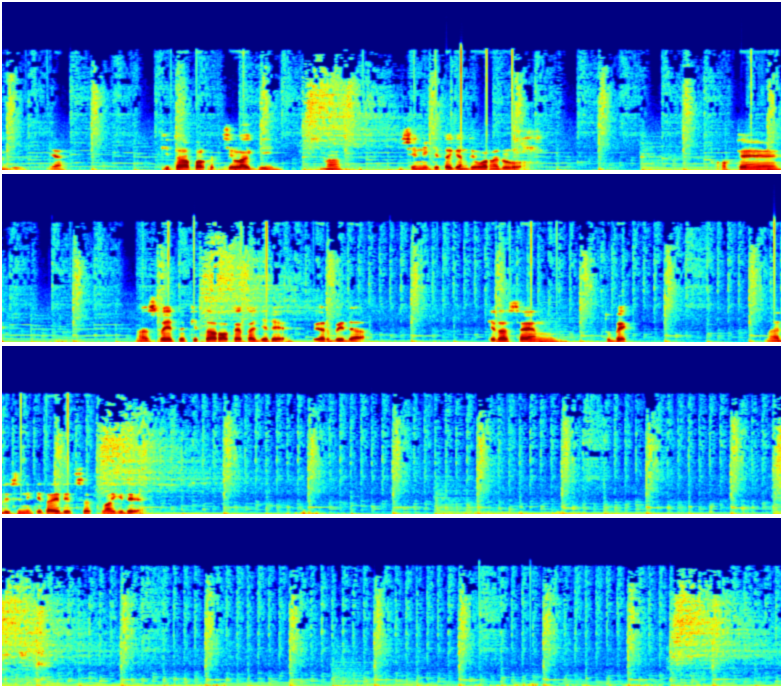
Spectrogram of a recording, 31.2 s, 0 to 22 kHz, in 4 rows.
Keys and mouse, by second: 2.2 click, 3.7 ctrl+c, 4.6 ctrl+v, 4.6 click, 8.1 click, 9.2 click, 10.1 click, 12.2 ctrl+click, 14.6 click, 15.5 click, 17.4 click, 18.0 click, 18.1 double click, 20.8 click, 21.6 click, 22.8 click, 24.1 click, 25.6 ctrl+z, 26.2 click, 27.1 click, 28.5 click, 29.8 click.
